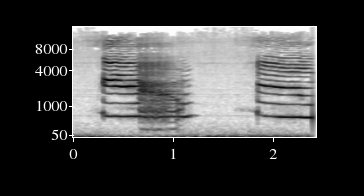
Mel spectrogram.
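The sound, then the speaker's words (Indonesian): A kitten meows twice, high-pitched, sounding distressed: the first cry is long and strained with a raspy, wailing middle, and after a short pause a second cry begins and cuts off. Heard on the afternoon of 25 January 2019 during heavy rain with thunder. “kayak kucingnya tuh kayak kucing kesakitan sih oh, tepatnya gitu masih kecil”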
